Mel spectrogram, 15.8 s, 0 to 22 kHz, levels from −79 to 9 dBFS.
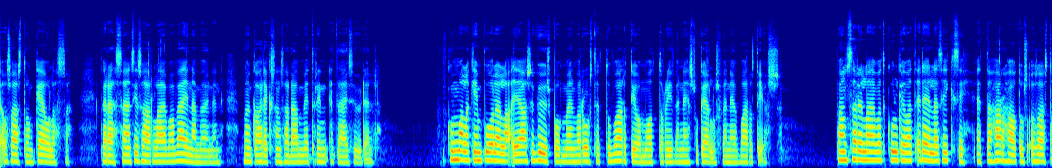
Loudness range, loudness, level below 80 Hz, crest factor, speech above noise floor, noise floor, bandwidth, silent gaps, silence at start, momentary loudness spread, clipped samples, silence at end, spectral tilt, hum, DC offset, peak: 6 LU; -21 LUFS; -68 dBFS; 18 dB; 43 dB; -63 dBFS; 14 kHz; none; 0 s; 11 LU; under 0.1%; 0 s; -6.5 dB/octave; none; under 0.1%; -2 dBFS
